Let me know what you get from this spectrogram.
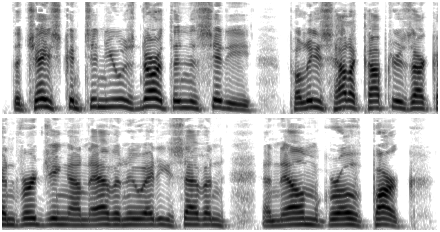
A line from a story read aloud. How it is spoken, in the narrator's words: A voice cried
